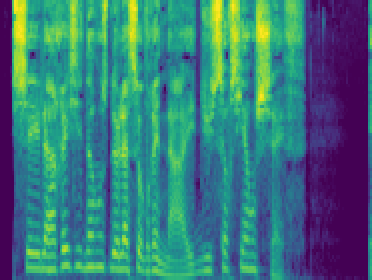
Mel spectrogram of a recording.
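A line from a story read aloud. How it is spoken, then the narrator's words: Weary servant explaining. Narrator (French): expliqua un domestique qui faisait penser à un soupir de lassitude ambulant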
